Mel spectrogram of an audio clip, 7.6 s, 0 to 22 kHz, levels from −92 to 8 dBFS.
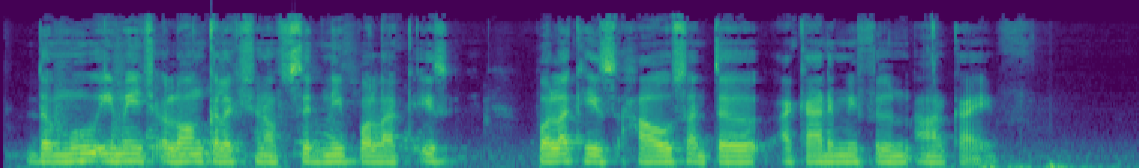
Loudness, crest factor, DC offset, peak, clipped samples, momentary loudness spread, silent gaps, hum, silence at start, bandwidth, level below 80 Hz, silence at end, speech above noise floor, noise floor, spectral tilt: -16 LUFS; 18 dB; under 0.1%; 0 dBFS; under 0.1%; 7 LU; none; none; 0.2 s; 16 kHz; -44 dBFS; 0.35 s; 26 dB; -42 dBFS; -4.5 dB/octave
